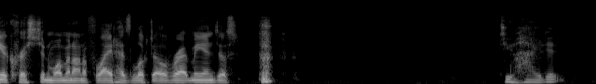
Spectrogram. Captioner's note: scoffs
